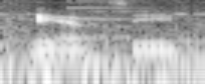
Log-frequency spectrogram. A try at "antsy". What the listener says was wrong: There's no T. It's antsy.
